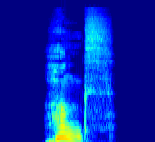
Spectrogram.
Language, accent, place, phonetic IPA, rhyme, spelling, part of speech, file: German, Germany, Berlin, [hɔŋks], -ɔŋks, Honks, noun, De-Honks.ogg
- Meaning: 1. genitive of Honk 2. plural of Honk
